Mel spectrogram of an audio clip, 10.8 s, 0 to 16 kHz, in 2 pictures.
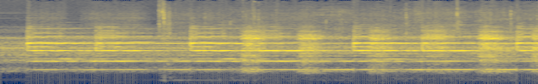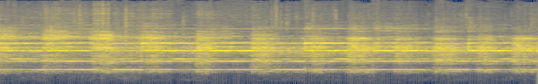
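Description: A steam locomotive bell ringing repeatedly at an even pace, played through the onboard sound system of an MTH O-gauge model of Norfolk & Western J-class steam locomotive No. 611.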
